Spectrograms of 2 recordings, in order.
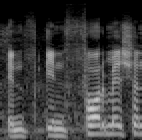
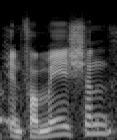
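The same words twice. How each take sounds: First: information with फॉर stressed. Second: information with मे lengthened; stress on ME. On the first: Teacher shows what not to say, stressed फॉर in information. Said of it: "नहीं बोलेंगे". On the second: Teacher gives learners the correct form, stressed मे in information. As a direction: lean on मे in information. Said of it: "मैं पर है". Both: Shown as a demonstration.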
